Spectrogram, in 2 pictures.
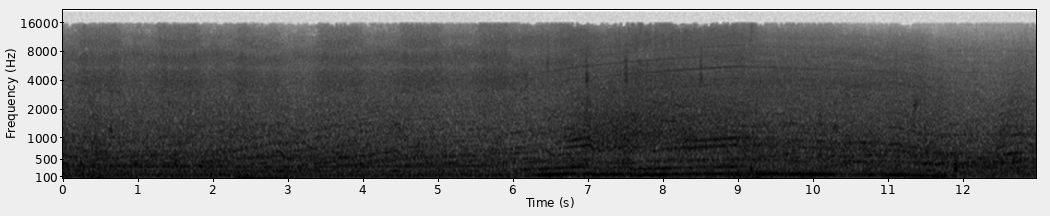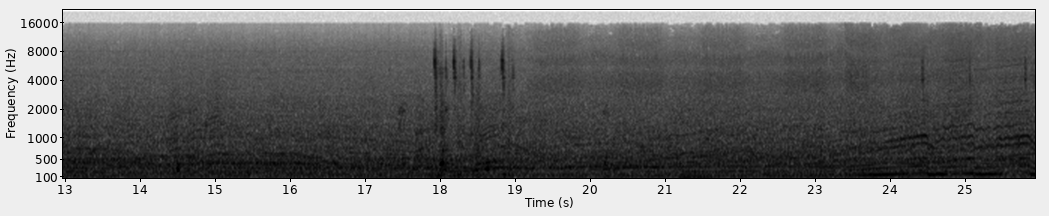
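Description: A racing car engine drones steadily, its pitch rising and falling as the car speeds up and slows down.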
